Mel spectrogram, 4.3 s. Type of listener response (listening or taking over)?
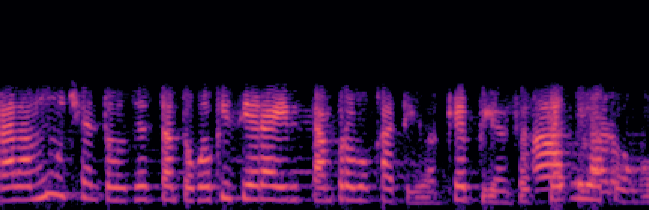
taking over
